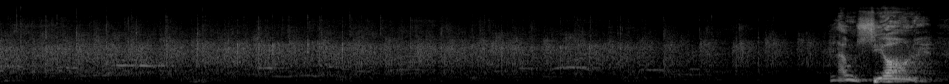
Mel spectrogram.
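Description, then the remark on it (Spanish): A church audience claps hands for the Lord steadily in a dense, continuous patter, with faint voices mixed in beneath. Near the end a loud voice rises above the clapping. “Dale palmas al Señor con el corazón.”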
